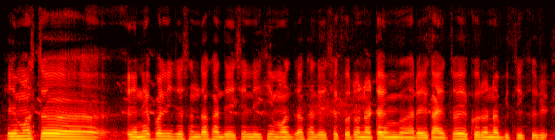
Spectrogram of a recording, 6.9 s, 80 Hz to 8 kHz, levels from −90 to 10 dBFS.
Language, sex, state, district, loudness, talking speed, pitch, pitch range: Halbi, male, Chhattisgarh, Bastar, -28 LUFS, 190 wpm, 135 Hz, 130-145 Hz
